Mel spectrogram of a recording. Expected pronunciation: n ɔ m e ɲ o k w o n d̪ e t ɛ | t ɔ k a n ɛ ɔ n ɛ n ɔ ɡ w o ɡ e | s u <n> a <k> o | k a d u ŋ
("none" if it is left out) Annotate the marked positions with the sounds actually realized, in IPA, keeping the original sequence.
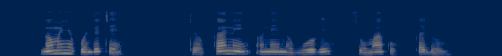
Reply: m, k

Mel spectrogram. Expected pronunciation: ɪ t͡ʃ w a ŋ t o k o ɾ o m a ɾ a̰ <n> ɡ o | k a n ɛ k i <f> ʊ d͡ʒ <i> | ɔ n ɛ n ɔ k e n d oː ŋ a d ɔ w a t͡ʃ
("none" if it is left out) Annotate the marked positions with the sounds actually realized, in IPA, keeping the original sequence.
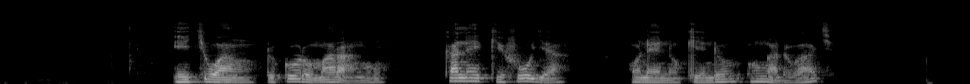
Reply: ŋ, f, a

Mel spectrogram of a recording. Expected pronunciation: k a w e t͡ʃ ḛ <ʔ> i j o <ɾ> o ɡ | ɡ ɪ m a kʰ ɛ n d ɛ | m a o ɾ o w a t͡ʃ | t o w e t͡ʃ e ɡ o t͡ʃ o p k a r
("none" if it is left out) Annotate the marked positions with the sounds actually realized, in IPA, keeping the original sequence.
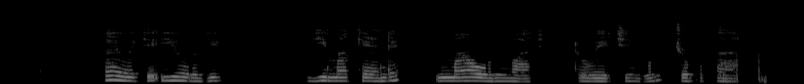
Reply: ʔ, ɾ

